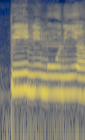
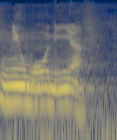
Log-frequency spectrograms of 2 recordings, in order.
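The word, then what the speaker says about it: pneumonia: पी एन ई एम ओ एन आई ए इसको पी निमोनिया हम नहीं कहेंगे। क्या कहेंगे? सिर्फ निमोनिया। क्या कहेंगे? सिर्फ निमोनिया कहेंगे।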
